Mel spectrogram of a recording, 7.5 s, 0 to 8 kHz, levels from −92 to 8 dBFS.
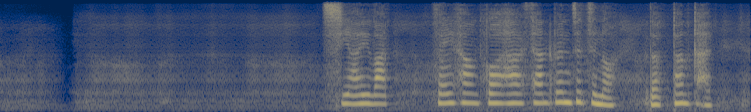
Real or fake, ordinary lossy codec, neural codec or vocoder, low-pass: fake; none; codec, 16 kHz, 0.5 kbps, FunCodec, trained on LibriTTS, 25 frames a second; 7.2 kHz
